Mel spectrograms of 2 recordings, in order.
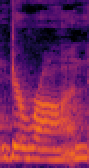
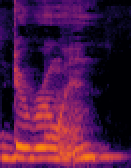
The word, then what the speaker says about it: DeRouen: My last name is not Duron. It's Daruan.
